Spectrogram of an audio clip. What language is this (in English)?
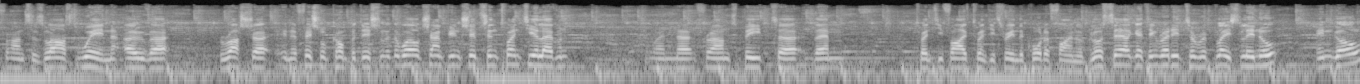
English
